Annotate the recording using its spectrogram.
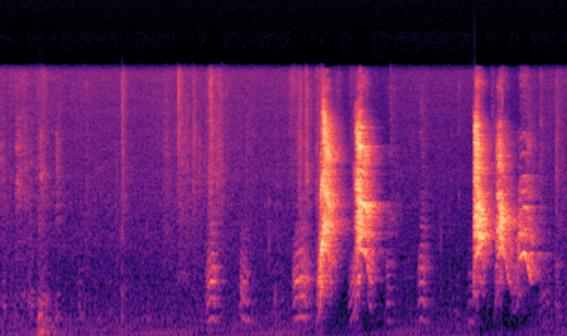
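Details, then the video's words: Westie puppies: faint soft sounds at first, then two loud high barks near the middle and three more quick yaps near the end, with low muffled thumps early on. "Puppies - Tricks and Threats - West Highland White"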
